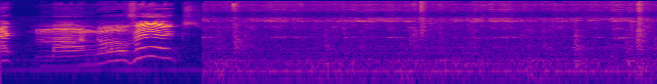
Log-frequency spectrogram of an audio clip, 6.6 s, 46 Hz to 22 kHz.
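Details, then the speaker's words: Whirlpool LEN2000KQ1 dryer, still hot, running: a wailing, moaning squeal rises and falls as the drum turns, the squeak the owner is tearing it down to find. "It is time for us to figure out what causing this dryer to get all squeaky when it runs. Cuz that not good."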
